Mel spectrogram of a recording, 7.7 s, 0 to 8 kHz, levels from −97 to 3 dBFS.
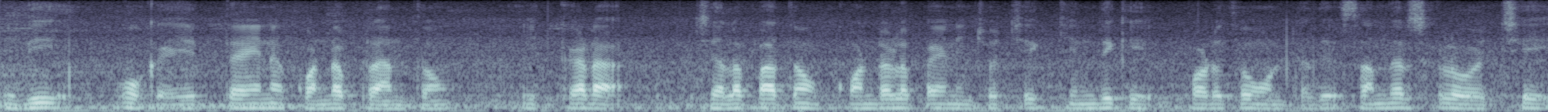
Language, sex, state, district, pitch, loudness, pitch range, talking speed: Telugu, male, Andhra Pradesh, Manyam, 115 Hz, -19 LUFS, 110-125 Hz, 130 wpm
